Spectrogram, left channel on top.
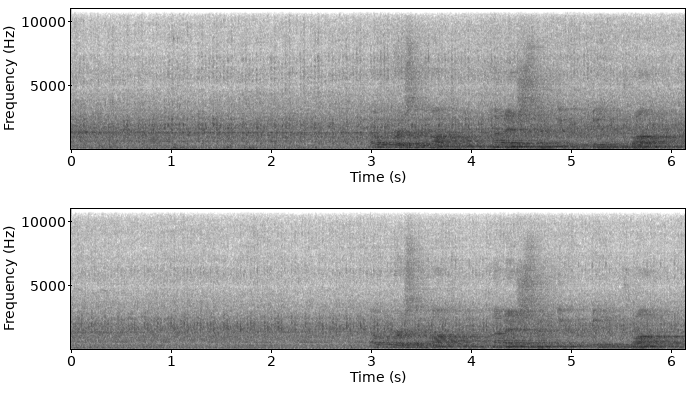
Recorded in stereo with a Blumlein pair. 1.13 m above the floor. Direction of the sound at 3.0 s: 5° left.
